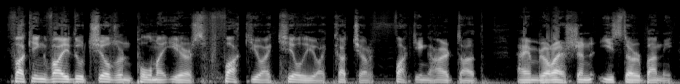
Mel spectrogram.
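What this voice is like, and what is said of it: Weak put-on Russian accent. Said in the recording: “I can't really do a Russian accent”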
